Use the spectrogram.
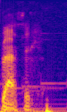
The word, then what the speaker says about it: Basil: is B basil but in Arabic the name is pronounced Basel next next up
